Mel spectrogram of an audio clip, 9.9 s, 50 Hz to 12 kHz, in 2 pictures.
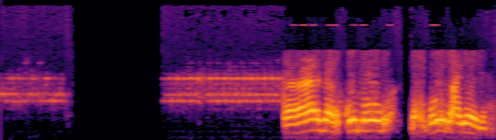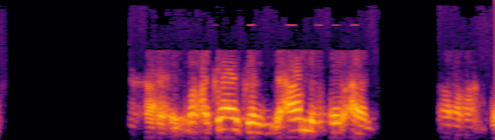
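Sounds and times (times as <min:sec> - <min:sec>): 
telephone ringing in electronic bursts: 0:00.0 - 0:00.8, 0:01.6 - 0:03.3
speech: 0:02.8 - 0:05.0, 0:06.4 - 0:09.9.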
